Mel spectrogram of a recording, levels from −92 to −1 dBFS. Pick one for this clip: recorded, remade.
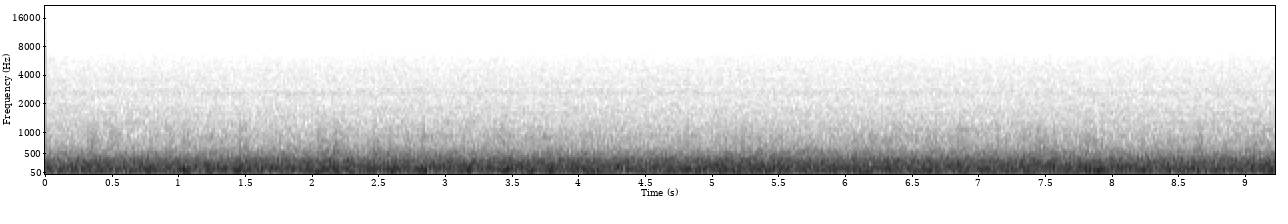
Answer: recorded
